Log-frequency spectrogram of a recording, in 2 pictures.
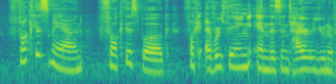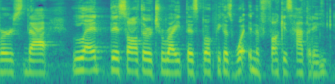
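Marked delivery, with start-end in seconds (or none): none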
